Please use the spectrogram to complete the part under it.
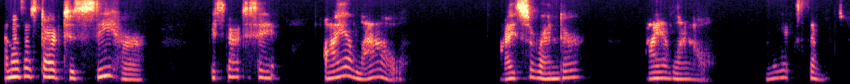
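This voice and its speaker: A woman in her forties hosting a podcast, sharing a slow, introspective spiritual monologue that sometimes drops to a hushed whisper. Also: a little high, slightly rough. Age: 40s. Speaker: podcast host.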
